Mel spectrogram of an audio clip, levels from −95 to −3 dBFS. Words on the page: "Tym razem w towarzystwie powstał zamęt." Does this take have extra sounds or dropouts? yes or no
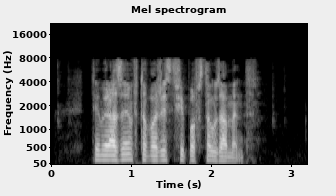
no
